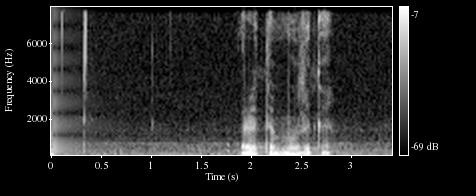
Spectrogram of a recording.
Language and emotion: Russian, neutral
